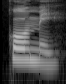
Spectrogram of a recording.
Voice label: "come", spanish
